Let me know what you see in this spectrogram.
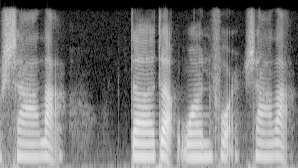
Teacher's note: Shala so he's pronouncing Shala um in the stressed way and that is one of the words where both syllables would be stressed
